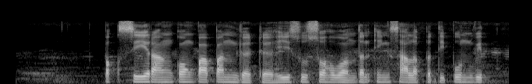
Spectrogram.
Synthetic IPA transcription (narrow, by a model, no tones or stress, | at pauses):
pəksiɾaŋkɔŋpapanŋɡa̤ɖ̥ä̤ɦisusɔhwɔnt̪ənɪŋsaləb̥ə̤t̪ipʊnwɪt̪̚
